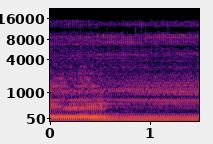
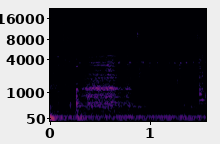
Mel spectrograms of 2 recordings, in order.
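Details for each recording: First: Nespresso U XN250 at temperature, running vinegar descaling: pump drones with steady low hum dropping in pitch, no gurgle, water level unchanged and nothing from nozzle; debris clogging flow meter intake. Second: Nespresso U XN250 after clearing debris from flow meter intake and flushing with alcohol: small impeller whirs freely, tone rising and falling with flow, no rubbing; flow meter spinning normally, clog believed to be the fault.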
